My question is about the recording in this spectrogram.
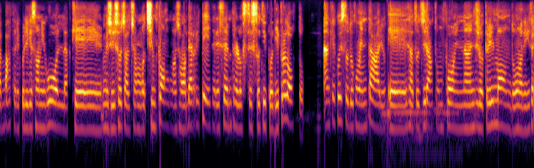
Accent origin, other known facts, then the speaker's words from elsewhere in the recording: Apulia, Italy; Ovviamente noi da pugliesi conosciamo molto bene il territorio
